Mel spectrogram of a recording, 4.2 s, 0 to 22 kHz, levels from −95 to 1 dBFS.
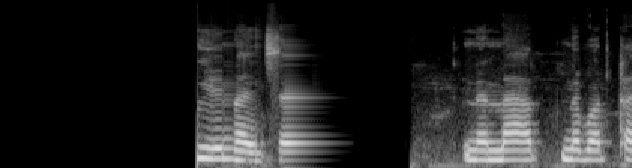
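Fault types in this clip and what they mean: Cut-off start: The recording began late. Digital silence runs from 0 to 1.31 s, and then the speech enters abruptly mid-sound with no natural onset or fade-in. The start of that utterance was never captured, so it begins partway through.
Repeated packet loss (robotic sound): Between 1.43 and 1.87 s, audio drops out in five short holes, the longest 60 ms. Each is patched by stretching the preceding sound, so about 45% of that span is filler, giving choppy speech with pieces missing.
Long network dropout: From 1.89 to 2.75 s, about 840 ms of speech is missing. The last sound is extended as a fading buzz or hiss, then the final 430 ms is plain silence before speech resumes without the lost part, likely a stall in network delivery.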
